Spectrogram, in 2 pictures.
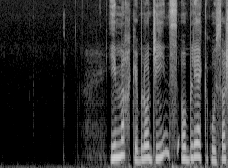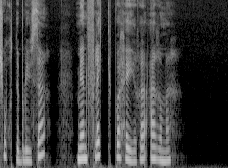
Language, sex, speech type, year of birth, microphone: Norwegian, female, read, 1978, Sennheiser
